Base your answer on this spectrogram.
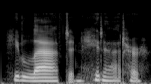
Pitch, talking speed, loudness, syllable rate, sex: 170 Hz, 235 wpm, -18 LUFS, 5.1 syllables/s, female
